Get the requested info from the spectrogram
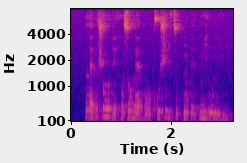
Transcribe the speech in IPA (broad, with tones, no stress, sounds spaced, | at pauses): l ɛ˦˨ r ʃ oː˦ ɗ e˨ h ʊ˦˨ z o˦ l ɛ˨˦ p oː˨ kʼ u˦ ʃ iː˦˨ t͡s u˨ kʷ ã˦ p ɪ˦ | ɲ i˨ ɾ uː˨ n iː˨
